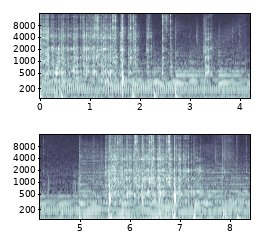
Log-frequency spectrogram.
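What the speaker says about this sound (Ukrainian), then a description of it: "За допомогою вінчика все добре перемішуємо." A whisk scrapes and clicks steadily against the side of a pot, stirring a cocoa mixture in a fast rhythm, with a low mechanical hum underneath and a few pauses.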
